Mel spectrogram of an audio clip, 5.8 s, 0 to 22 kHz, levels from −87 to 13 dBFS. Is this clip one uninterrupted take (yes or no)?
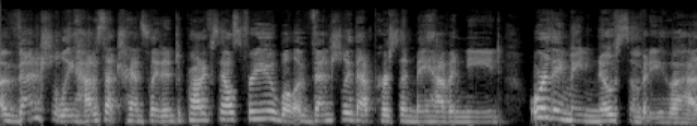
yes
